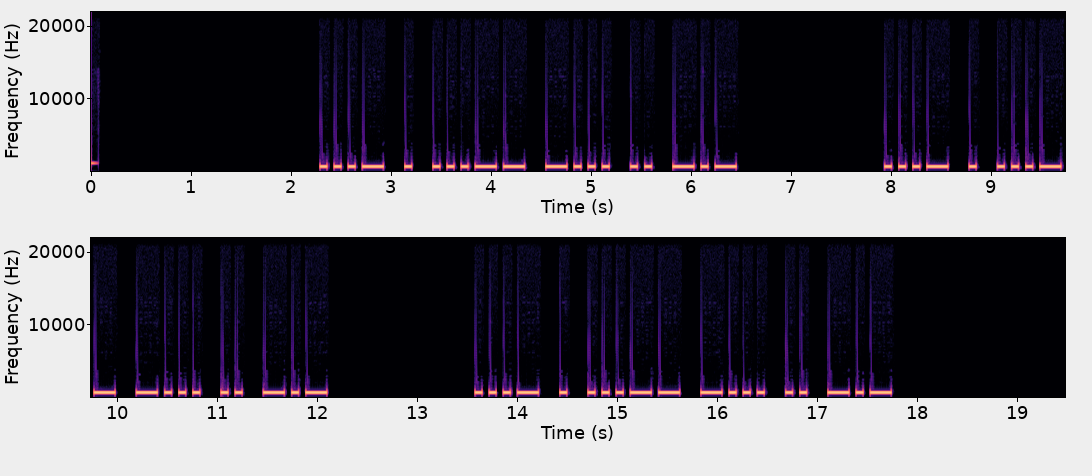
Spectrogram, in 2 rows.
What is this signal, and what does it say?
Morse code, heard as a keyed tone, about 17 wpm, 700 Hz. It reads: VE3BIK VE3BIK VE3BIK
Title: DXCC-100 Call Signs - 6 Characters - Repeated 3x - 17wpm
